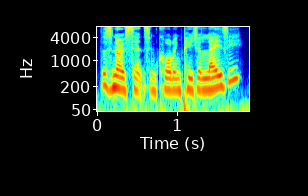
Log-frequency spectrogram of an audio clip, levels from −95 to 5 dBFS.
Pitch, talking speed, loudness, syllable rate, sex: 190 Hz, 220 wpm, -17 LUFS, 6.8 syllables/s, female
